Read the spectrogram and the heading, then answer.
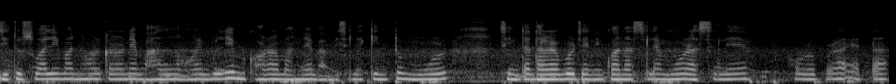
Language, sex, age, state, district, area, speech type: Assamese, female, 18-30, Assam, Kamrup Metropolitan, urban, spontaneous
